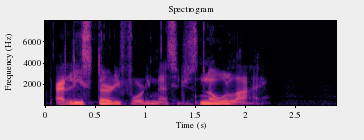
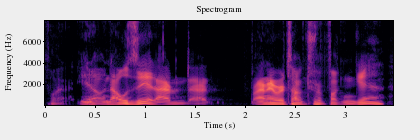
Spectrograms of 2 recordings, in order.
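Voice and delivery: normal talking voice

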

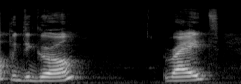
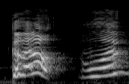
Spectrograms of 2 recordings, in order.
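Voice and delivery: much higher and louder, shocked; shocked disbelief; 13 semitones higher, 9 dB louder than usual. Real, not acted. Host reacts to the ex-girlfriend story with shocked disbelief. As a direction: gasp out your disbelief.

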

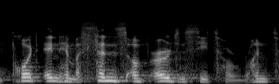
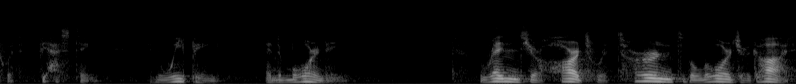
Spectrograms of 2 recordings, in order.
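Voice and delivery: hushed reading; 3 semitones lower, 10 dB quieter than usual. Shown as a demonstration. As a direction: read it as a quiet, intimate plea. Rereading the same passage hushed.

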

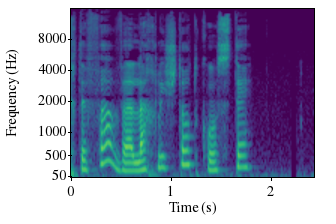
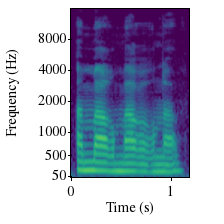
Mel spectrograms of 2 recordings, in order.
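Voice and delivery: ordinary delivery, nothing marked

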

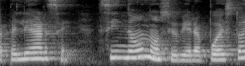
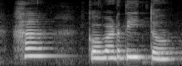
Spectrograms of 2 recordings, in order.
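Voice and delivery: higher, slow taunting call; mild jeering shout; 5 semitones higher, 3 dB louder than usual. A narrator's reading. Dan shouts back at Walter, half-voiced jeering yell. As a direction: jeer it out without a full shout. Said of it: "volvió a gritar".

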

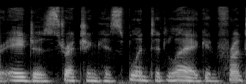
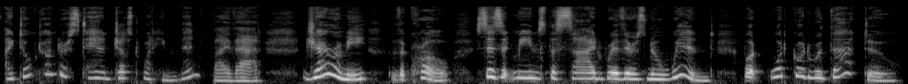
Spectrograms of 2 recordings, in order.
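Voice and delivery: higher, puzzled and anxious; a fretful mother asking for help; worried mother mouse; 8 semitones higher, 4 dB louder than usual. A narrator's reading. Mrs Frisbee voiced puzzled.

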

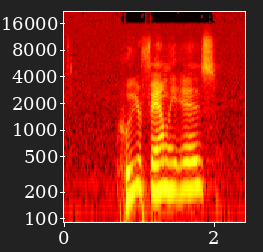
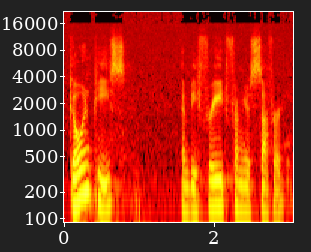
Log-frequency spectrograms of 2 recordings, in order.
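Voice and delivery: tender blessing; 5 semitones lower, 3 dB quieter than usual. Retold or imitated. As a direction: speak it gently like a blessing. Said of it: "He said to her".

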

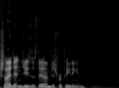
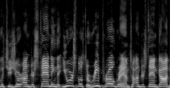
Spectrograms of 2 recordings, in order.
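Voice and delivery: ordinary talk, nothing marked

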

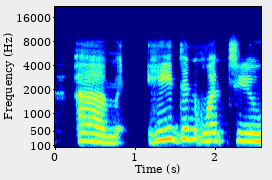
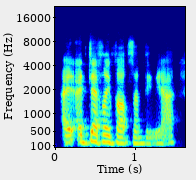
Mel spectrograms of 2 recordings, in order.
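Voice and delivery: quick quote; 3 semitones lower, much faster than usual. Retold or imitated. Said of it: "And Rachel's like".

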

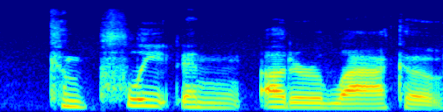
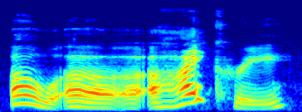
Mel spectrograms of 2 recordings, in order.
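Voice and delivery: nervously; 8 dB louder, slower than usual. A narrator's reading. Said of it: "he said nervously".

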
